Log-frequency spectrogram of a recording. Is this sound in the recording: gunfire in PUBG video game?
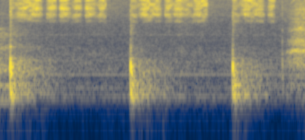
no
